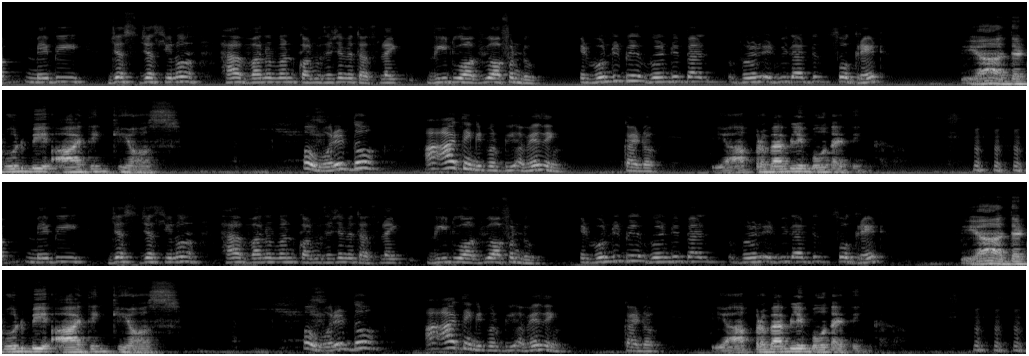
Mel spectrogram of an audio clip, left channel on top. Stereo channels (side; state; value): left; noise; hum, 23 dB below the sound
